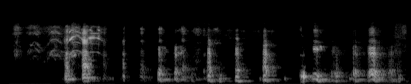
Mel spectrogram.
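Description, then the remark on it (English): A person imitates the chicken from Family Guy, clucking with a rapid series of short, choppy vocal bursts, fairly loud, with a brief squawk near the start. “the chicken from Family Guy.”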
